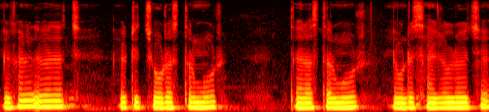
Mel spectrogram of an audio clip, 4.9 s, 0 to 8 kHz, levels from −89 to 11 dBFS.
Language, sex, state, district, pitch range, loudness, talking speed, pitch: Bengali, male, West Bengal, Paschim Medinipur, 130-145 Hz, -13 LUFS, 135 wpm, 135 Hz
